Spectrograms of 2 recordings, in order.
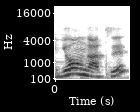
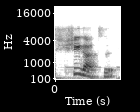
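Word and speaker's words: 四月: july so please remember the fourth month which is april it's not uh young it's shigatsu and july is shigeru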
